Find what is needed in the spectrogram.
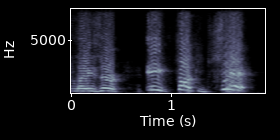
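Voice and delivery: mock yell. Mock yelling at friend.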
